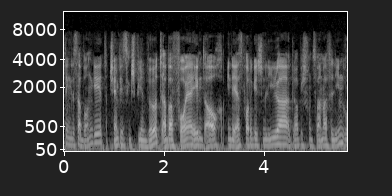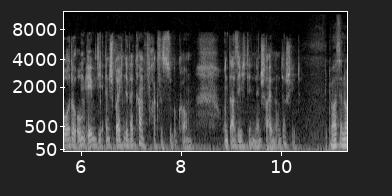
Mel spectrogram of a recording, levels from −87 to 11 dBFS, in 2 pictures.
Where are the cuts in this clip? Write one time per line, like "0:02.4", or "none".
none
